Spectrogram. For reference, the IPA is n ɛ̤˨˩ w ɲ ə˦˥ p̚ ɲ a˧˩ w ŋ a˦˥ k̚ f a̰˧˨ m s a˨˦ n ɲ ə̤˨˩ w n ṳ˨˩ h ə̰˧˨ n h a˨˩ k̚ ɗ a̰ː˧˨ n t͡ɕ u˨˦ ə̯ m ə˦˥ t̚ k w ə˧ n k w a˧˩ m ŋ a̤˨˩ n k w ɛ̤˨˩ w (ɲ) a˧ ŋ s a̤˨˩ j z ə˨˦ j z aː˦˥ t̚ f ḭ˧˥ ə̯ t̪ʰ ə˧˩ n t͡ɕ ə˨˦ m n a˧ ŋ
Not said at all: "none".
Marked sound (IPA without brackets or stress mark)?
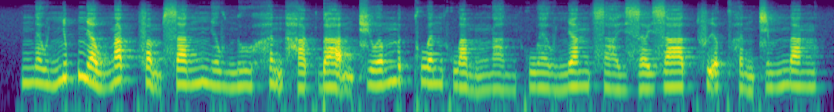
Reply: ɲ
